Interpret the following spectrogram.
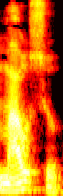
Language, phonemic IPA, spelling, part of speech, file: Odia, /mausɔ/, ମାଉସ, noun, Or-ମାଉସ.flac
- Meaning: mouse (computer device)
